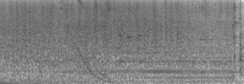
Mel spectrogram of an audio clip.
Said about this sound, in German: Jetzt wird das Ganze noch ein wenig geschüttelt, damit eingeschlossene Luft entweicht.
